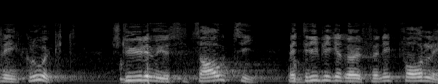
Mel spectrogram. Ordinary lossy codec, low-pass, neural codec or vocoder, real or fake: none; 7.2 kHz; none; real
